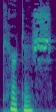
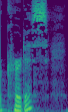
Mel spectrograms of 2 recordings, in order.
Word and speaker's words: Kertész: Today on Write the Book, you're going to hear a conversation with the author Joseph Kertész, or Curtis, depending on how you pronounce it. He's Hungarian. They say Kertész there, but I believe in Canada he goes by Curtis.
